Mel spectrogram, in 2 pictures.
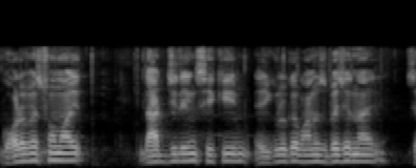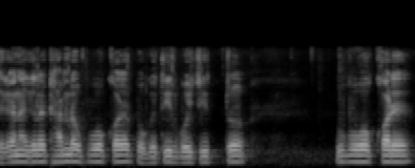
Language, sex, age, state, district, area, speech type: Bengali, male, 30-45, West Bengal, Howrah, urban, spontaneous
